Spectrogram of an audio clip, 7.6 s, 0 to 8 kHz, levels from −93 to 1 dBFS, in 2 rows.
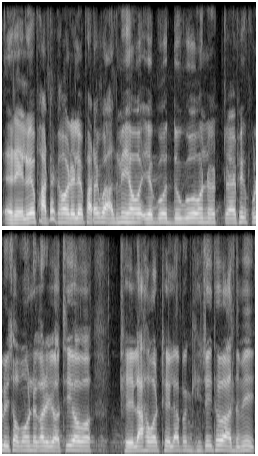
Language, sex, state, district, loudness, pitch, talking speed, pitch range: Bajjika, male, Bihar, Vaishali, -16 LUFS, 155 Hz, 220 wpm, 150-160 Hz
